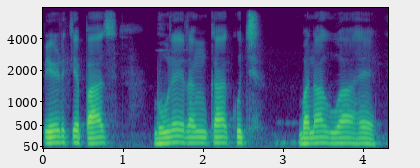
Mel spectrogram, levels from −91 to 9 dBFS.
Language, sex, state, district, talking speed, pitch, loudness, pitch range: Hindi, male, Gujarat, Valsad, 140 wpm, 120 Hz, -17 LUFS, 115-125 Hz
